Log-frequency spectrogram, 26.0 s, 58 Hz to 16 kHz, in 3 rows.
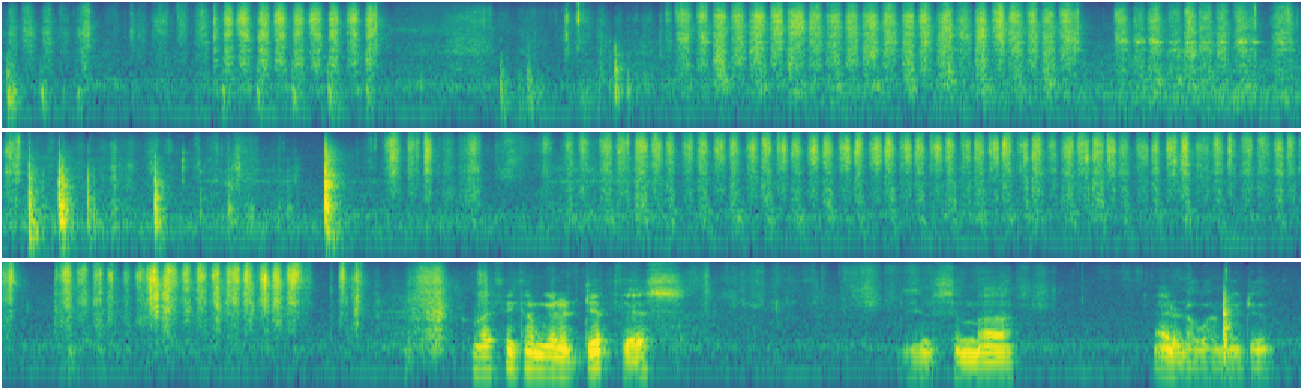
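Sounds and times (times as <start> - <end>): hand sanding metal part: 1.2 - 2.6, 4.4 - 8.9, 11.2 - 19.3.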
